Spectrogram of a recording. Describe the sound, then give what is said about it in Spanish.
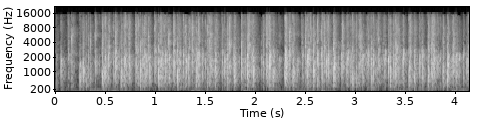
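Applause greets an arriving guest: dense, steady clapping from many hands, loud and continuous for about four seconds, with no voices over it. “Señores, aplausos para Armando Tapia, el doctor Manón.”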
